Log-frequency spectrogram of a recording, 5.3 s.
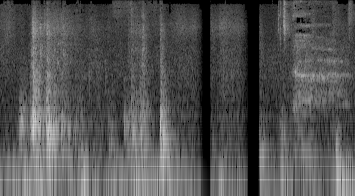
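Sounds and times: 
window being slid and pushed shut, scraping and rattling: 0.3s - 2.9s
person gasping: 4.3s - 5.3s.

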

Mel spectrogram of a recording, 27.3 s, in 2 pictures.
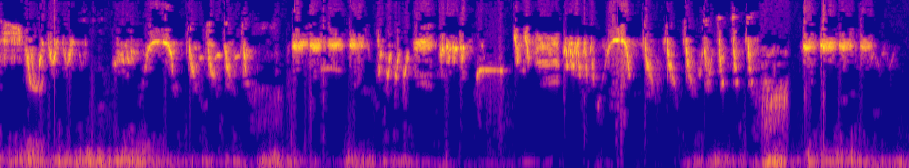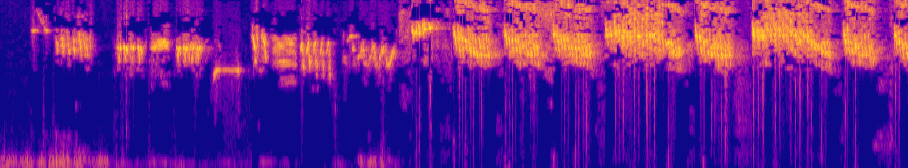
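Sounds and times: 
low rumble: 0.0s - 6.8s, 10.2s - 16.4s, 18.7s - 19.6s
starling singing: 0.0s - 27.2s.

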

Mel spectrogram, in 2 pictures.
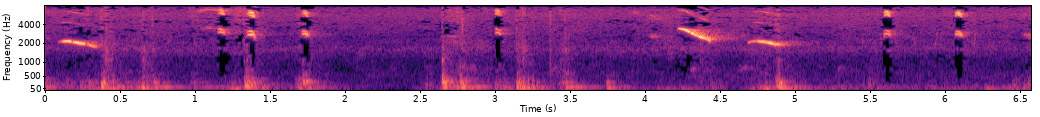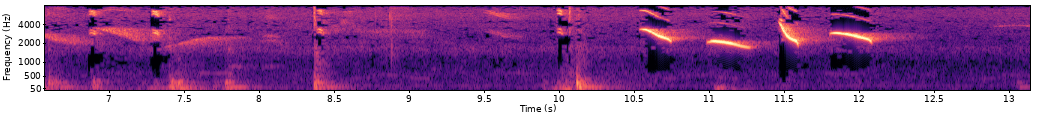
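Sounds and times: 
green-winged saltator whistling: 0.0s - 0.4s, 4.2s - 5.0s, 5.6s - 7.8s, 10.0s - 12.3s
soft low knocks: 0.0s - 8.9s, 9.8s - 11.3s.

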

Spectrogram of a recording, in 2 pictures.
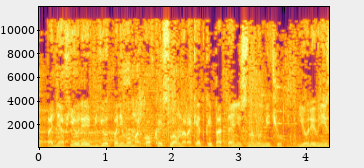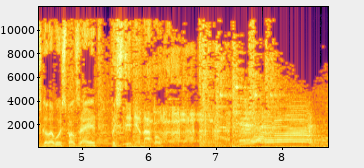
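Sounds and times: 
speech: 0.1s - 6.9s
laughter: 5.5s - 7.5s
cow mooing: 7.2s - 8.5s.

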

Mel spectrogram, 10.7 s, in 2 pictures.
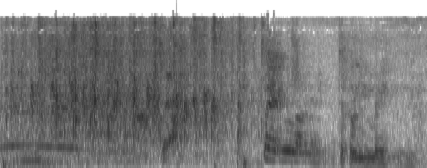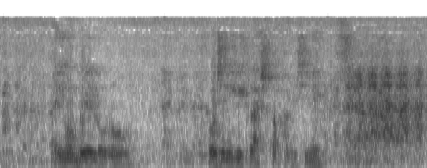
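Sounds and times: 
audience clapping at a Javanese-language gathering: 0.0s - 3.6s
speech: 3.3s - 10.0s
laughter: 5.1s - 6.0s, 7.3s - 8.2s, 9.4s - 10.6s.

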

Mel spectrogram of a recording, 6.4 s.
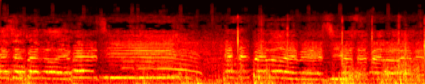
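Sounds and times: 
crowd singing a chant for a dog: 0.0s - 6.3s.

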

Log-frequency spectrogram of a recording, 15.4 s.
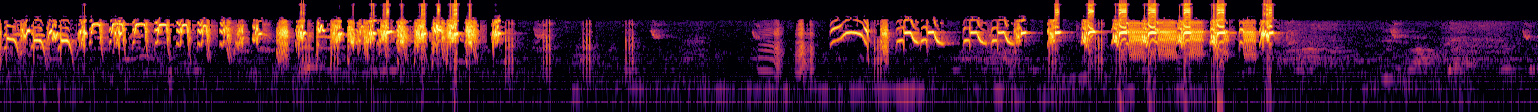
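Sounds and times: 
Javan myna chattering and whistling: 0.0s - 6.7s, 7.5s - 12.9s.

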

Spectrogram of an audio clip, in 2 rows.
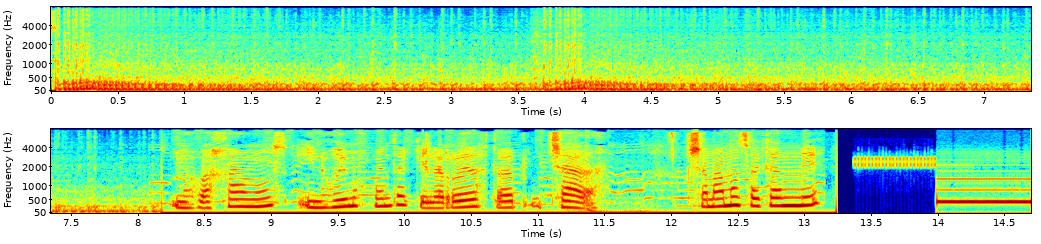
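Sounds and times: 
motorcycle engine idling after braking: 0.0s - 8.2s
speech: 8.3s - 13.2s.

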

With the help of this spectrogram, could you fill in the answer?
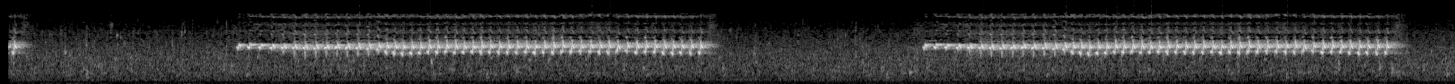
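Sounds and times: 
yellow-vented bulbul song of short sharp chirps: 0.1s - 0.3s, 2.4s - 7.2s, 9.2s - 14.1s.

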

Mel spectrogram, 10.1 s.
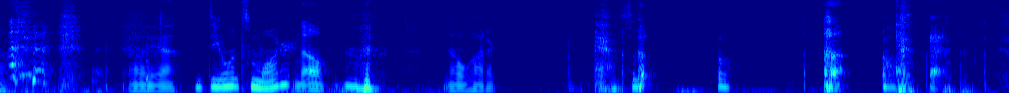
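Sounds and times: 
speech: 1.5s - 5.0s, 6.1s - 6.6s, 7.2s - 7.4s, 8.2s - 9.0s
person coughing harshly, played up as coughing up blood: 5.9s - 6.6s, 8.2s - 9.7s.

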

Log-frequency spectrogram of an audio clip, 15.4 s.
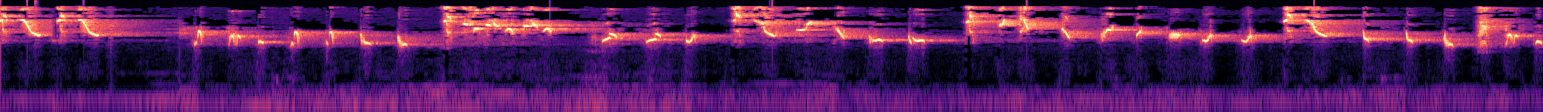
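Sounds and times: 
greater green leafbird song with buzzy rattles and chirps: 0.0s - 15.4s.

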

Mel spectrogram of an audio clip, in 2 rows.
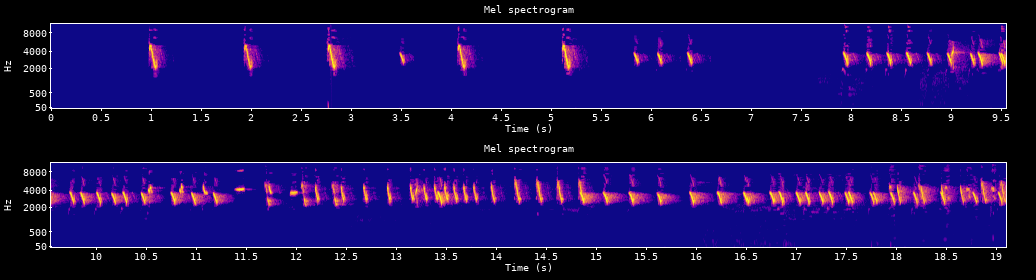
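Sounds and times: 
bulbul continuous song: 1.0s - 1.3s, 1.9s - 2.2s, 2.8s - 4.4s, 5.1s - 6.6s, 7.9s - 19.1s.

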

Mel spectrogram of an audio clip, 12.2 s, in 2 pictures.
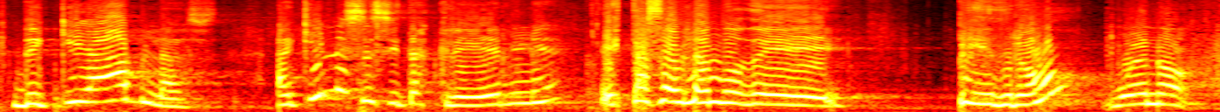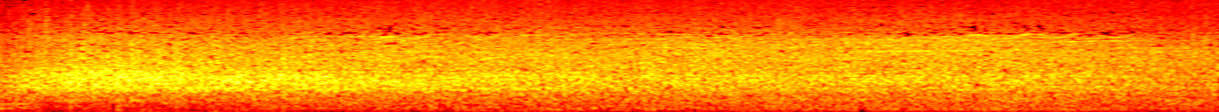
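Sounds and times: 
speech: 0.1s - 6.2s
audience applause at a spring festival show: 6.0s - 12.1s.

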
